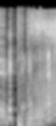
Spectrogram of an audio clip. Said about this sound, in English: It ended with you ripping a big one.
